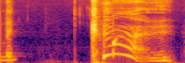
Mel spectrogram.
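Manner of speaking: ordinary delivery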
